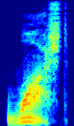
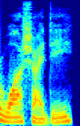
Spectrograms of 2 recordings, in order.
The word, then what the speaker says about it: washed: Wash ends with SH, which is voiceless. The past form finishes with t, so say washed with one syllable. If you hear wash id, stop and remove the extra vowel. The final consonant is enough to complete the past tense.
